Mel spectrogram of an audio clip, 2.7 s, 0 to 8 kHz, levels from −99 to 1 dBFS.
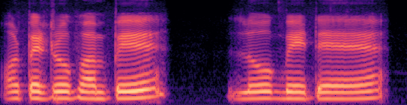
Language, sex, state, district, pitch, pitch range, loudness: Hindi, male, Tripura, West Tripura, 195 Hz, 190-195 Hz, -16 LUFS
